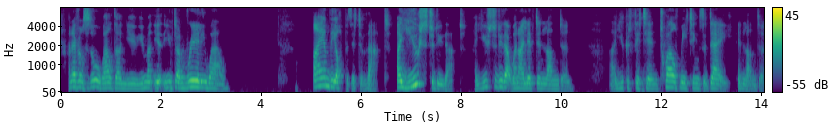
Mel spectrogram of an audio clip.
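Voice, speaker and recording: A woman's medium-pitched voice with a British accent, moderate pace and ordinary pitch variation. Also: big swings in loudness. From England. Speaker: mindfulness coach. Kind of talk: talk to student club.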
